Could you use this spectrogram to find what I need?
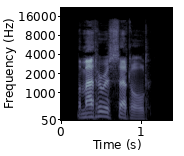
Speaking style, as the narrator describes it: stated Carl firmly

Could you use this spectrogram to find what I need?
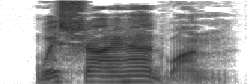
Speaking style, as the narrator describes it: Sam replied

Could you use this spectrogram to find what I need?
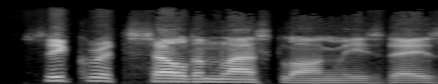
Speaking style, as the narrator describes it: Antonov said with a sigh

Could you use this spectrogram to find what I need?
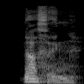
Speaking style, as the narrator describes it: muttered

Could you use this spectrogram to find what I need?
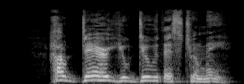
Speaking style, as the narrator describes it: Kyle shouted

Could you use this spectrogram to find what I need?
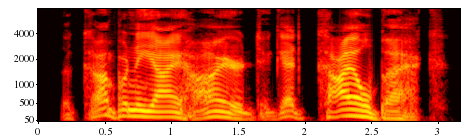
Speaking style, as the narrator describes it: Max mumbled

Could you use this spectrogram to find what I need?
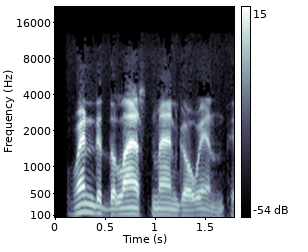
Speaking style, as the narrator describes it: Pitt asked

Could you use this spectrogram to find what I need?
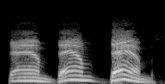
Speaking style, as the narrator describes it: Steiger snarled

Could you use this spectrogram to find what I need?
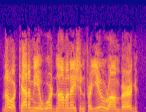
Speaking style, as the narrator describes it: Giordino yelled at the dog

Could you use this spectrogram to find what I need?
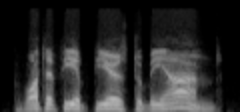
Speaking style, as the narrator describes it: Rojas sighed

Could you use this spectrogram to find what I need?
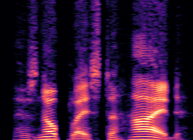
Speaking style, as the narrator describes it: said Lauren, her voice not quite steady

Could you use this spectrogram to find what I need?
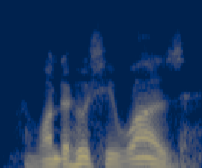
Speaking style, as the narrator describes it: Giordino panted curiously

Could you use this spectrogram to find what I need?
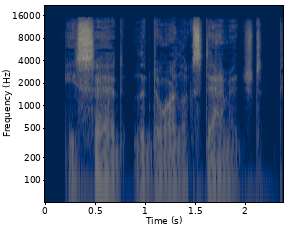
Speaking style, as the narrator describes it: Pitt whispered

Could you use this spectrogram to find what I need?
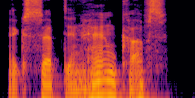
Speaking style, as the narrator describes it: A water cop muttered back

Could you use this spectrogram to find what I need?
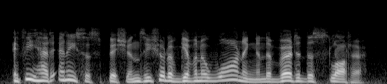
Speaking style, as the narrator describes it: she snapped

